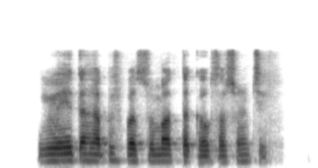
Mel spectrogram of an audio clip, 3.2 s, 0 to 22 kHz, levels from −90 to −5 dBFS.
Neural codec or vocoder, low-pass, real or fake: codec, 44.1 kHz, 2.6 kbps, DAC; 7.2 kHz; fake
